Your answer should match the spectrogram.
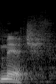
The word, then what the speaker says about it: Mitch: The name is Mitch. Yeah. And it rhymes with itch.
